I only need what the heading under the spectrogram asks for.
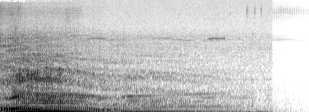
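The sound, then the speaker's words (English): A small electric scooter motor is cranked and sputters to life, chugging steadily; its low rumbling drone gradually fades as the rider pulls away, leaving near silence at the end. No one speaks. “And he gets on his scooter, and he cranks a little electric motor, and he chugs away.”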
